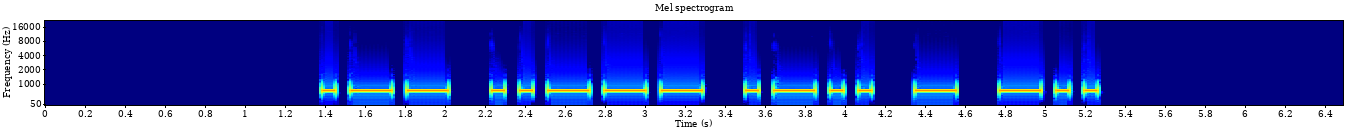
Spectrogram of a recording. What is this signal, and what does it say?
Morse code, heard as a keyed tone, about 17 wpm, 700 Hz. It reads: W2LTD
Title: USA Call Signs - 5 Characters - 17wpm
